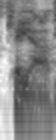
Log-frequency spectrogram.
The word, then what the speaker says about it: Xaoc: Company, even though it's spelled X-A-O-C, it's Chaos.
